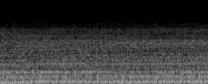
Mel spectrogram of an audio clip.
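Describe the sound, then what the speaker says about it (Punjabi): A John Deere tractor engine idles nearby, a constant low mechanical rumble with a faint throb and no change in pace. "ਇਹਦਾ ਨਾਂ ਹੀ ਪਾ ਦਈਏ ਜੱਗੇ ਵਾਲਾ ਟਰੈਕਟਰ ਹੈ"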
